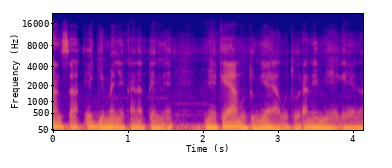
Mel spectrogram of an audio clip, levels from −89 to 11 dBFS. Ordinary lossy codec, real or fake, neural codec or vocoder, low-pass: none; fake; codec, 44.1 kHz, 7.8 kbps, Pupu-Codec; 19.8 kHz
